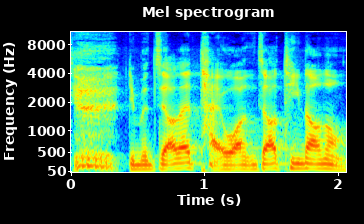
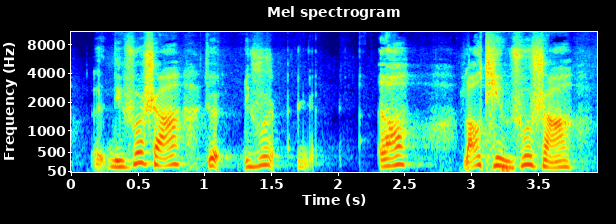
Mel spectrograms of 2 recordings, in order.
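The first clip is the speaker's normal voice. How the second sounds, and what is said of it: Put-on mainland Chinese accent. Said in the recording (Chinese): “这种这种口音的”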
